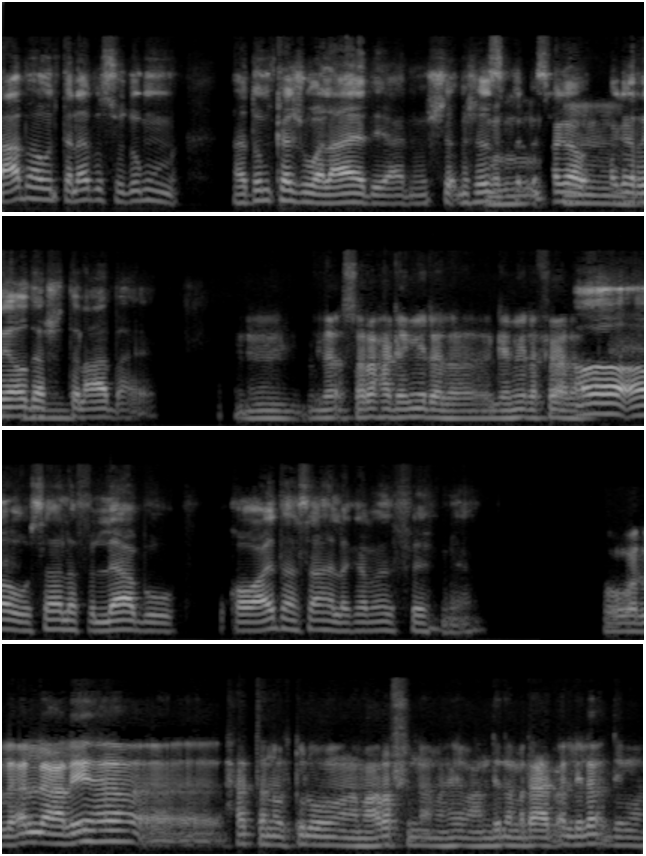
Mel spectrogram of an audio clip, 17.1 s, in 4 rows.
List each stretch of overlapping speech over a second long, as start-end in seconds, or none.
3.2-4.8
